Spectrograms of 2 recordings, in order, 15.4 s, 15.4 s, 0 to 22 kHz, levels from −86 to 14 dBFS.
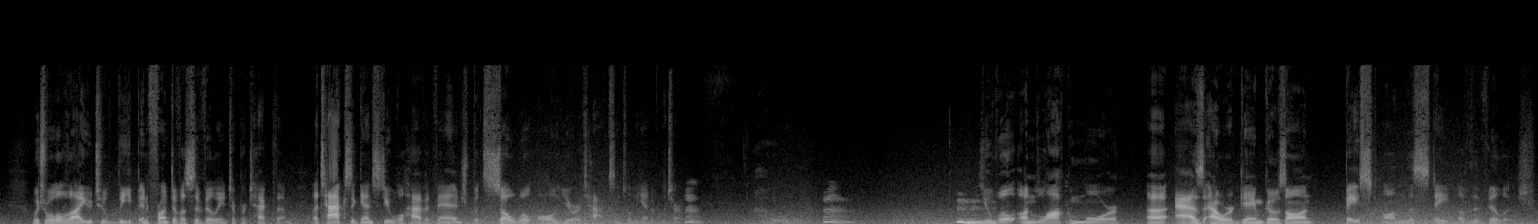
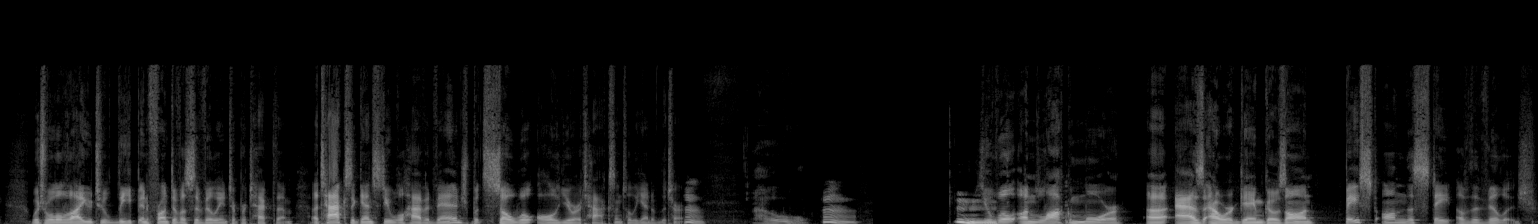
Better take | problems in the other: second | wind noise on the microphone; occasional gusts; 15 dB below the speech

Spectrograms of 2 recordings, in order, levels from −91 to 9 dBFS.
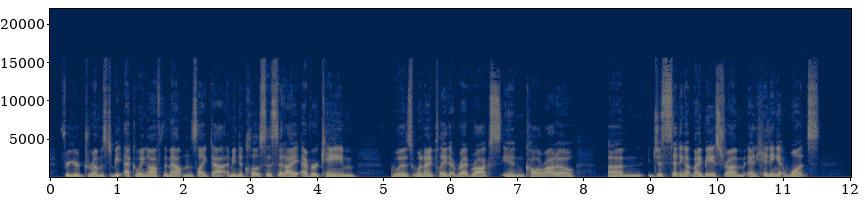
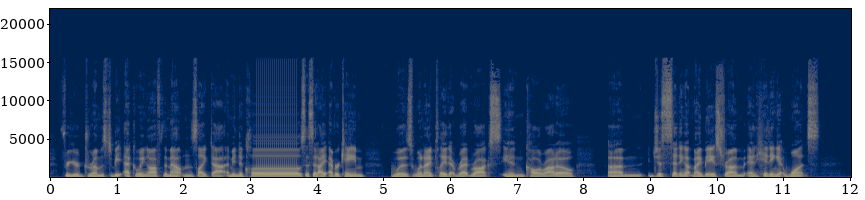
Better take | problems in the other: first | audio freezing; at 3 s for 0.5 s

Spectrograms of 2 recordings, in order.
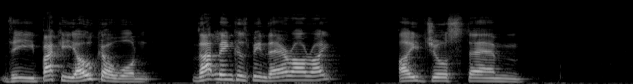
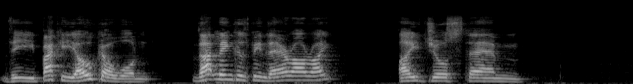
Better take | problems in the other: first | garbled, watery; slightly

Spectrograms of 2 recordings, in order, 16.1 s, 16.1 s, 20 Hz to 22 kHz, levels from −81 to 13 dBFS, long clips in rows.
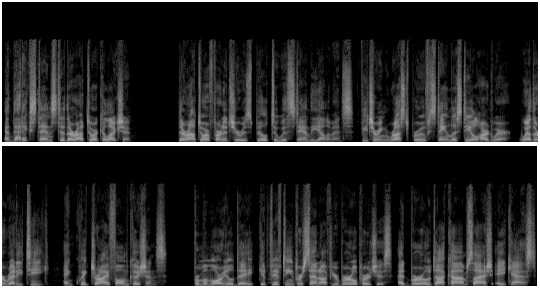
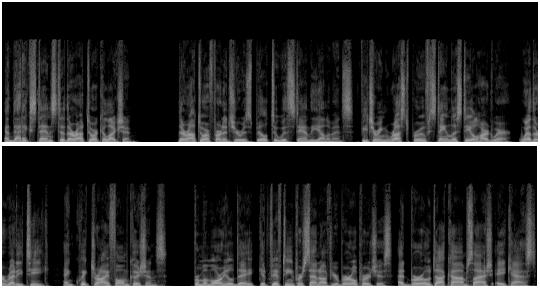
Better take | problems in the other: second | thin; very; fading below 450 Hz

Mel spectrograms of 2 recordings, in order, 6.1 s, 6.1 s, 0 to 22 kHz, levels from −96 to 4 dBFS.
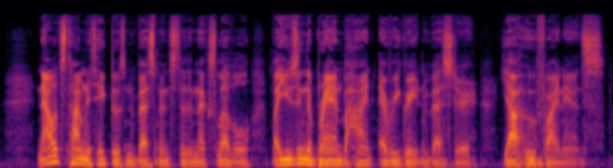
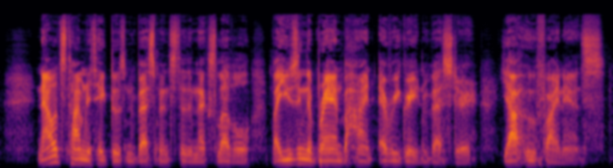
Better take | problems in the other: first | thin; very; fading below 300 Hz

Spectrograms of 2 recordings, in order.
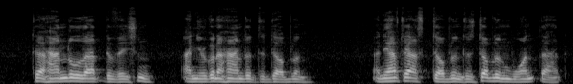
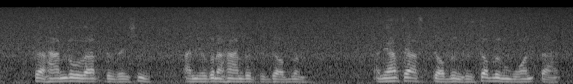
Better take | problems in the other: first | hiss; loud; throughout; 6 dB below the speech; faint in the first

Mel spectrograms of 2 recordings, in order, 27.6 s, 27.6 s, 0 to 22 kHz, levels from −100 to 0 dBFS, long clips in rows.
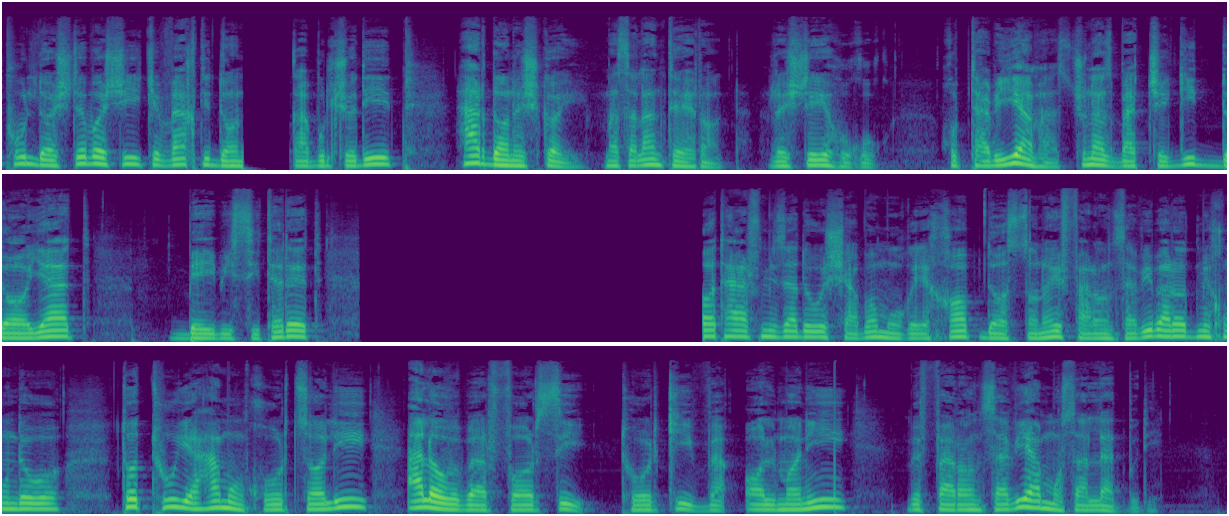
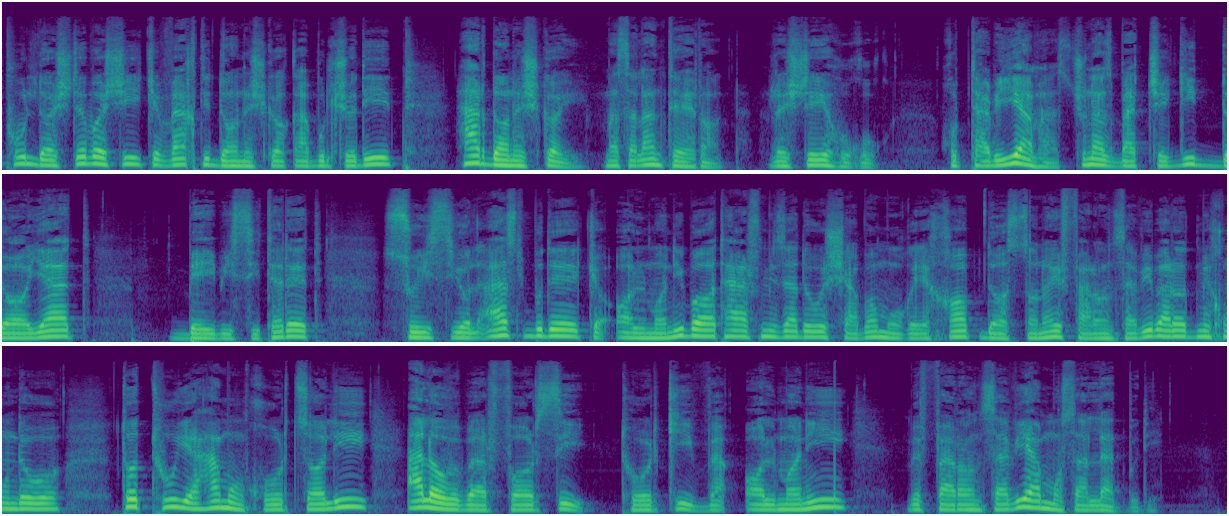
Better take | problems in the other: second | audio cutting out; at 2 s and at 12 s for 2.5 s

